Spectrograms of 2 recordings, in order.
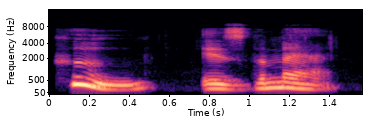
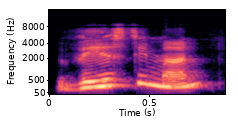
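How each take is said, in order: First: Said in the usual way. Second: "Wie is die man?" said as vee es tee mun, lifted higher; teacher repeating the Afrikaans; Afrikaans question. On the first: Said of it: "English translation". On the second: Shown as a demonstration. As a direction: Afrikaans V in wie with a raised tune. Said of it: "teacher models Afrikaans".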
